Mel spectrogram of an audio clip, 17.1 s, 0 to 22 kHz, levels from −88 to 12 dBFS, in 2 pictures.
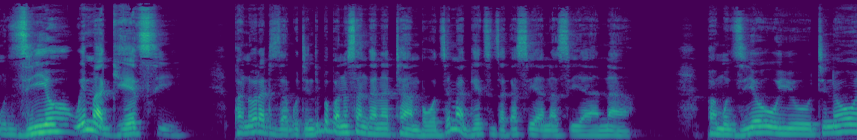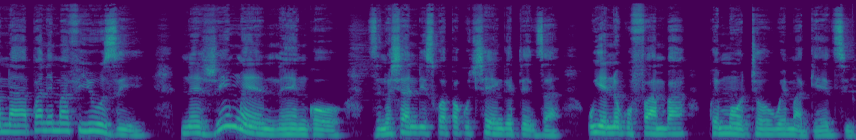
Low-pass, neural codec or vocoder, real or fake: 19.8 kHz; none; real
